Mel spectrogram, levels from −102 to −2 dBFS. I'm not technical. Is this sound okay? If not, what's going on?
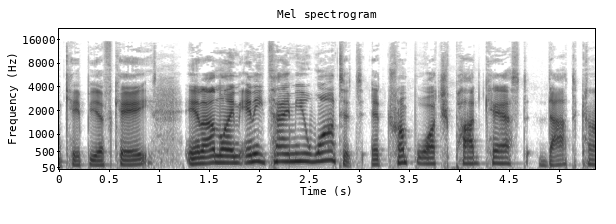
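Yes, this sound is okay, and there's nothing going on that needs fixing.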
